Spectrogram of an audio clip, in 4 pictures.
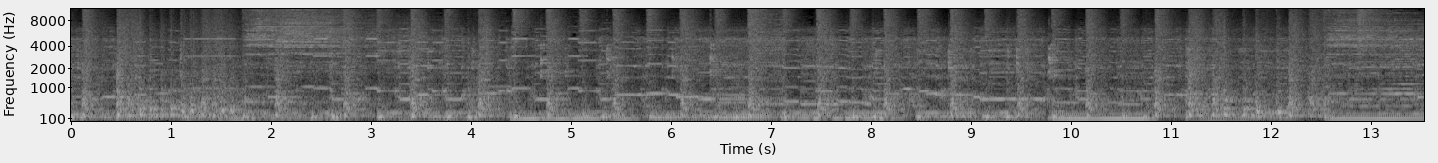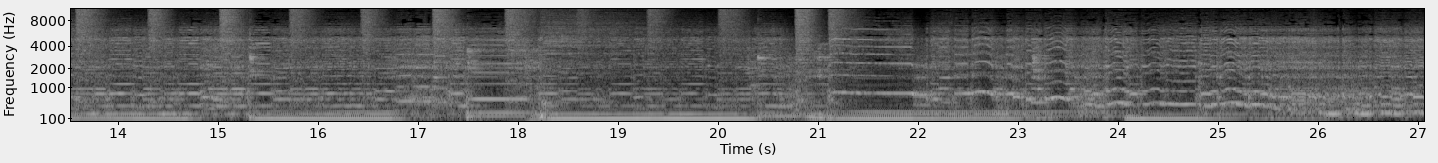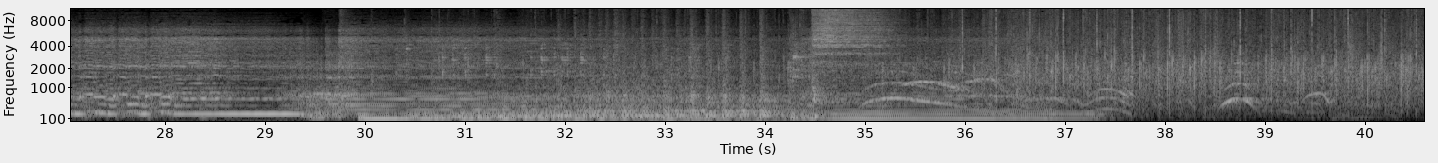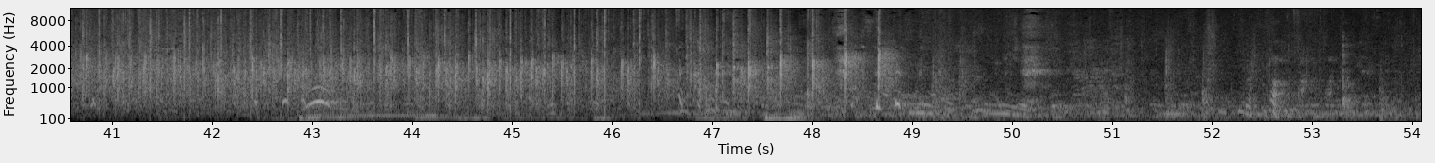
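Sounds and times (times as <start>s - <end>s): live rock band playing: 0.0s - 49.0s
audience applauding: 33.2s - 50.6s.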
